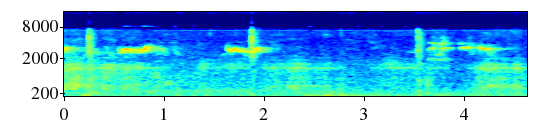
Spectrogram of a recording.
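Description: Songbirds calling in trees: short, high chirping phrases, a few in the first two seconds and another cluster about four seconds in.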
